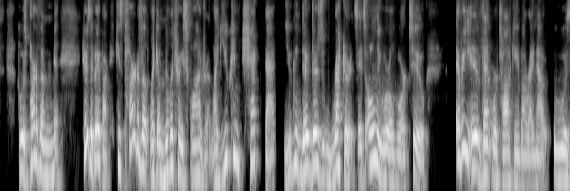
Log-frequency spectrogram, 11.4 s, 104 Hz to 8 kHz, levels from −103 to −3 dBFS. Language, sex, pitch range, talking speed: English, male, 130-195 Hz, 205 wpm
